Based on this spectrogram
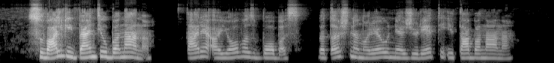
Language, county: Lithuanian, Kaunas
